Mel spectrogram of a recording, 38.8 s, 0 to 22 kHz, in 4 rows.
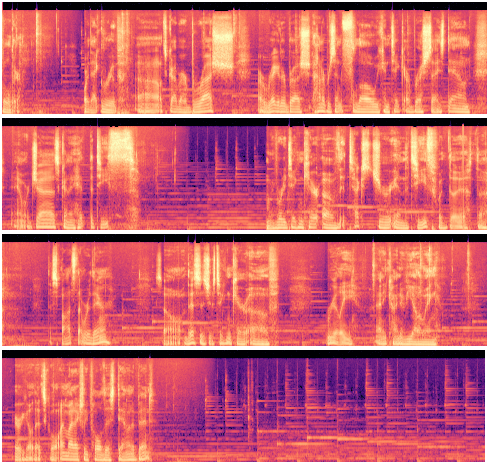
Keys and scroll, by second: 2.3 b, 5.7 shift+0, 26.7 z, 26.9 z, 27.8 space.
